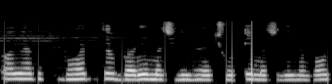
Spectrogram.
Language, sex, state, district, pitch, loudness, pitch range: Hindi, female, Bihar, Bhagalpur, 225 Hz, -16 LUFS, 215-245 Hz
